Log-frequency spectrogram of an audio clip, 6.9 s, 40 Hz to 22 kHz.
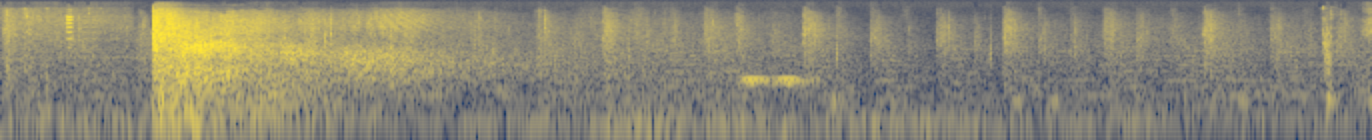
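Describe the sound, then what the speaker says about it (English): A single loud blast as a car explodes in XCOM 2: War of the Chosen, followed by a long fading rumble and scattered debris and background game noise. "that car exploded, I guess"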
